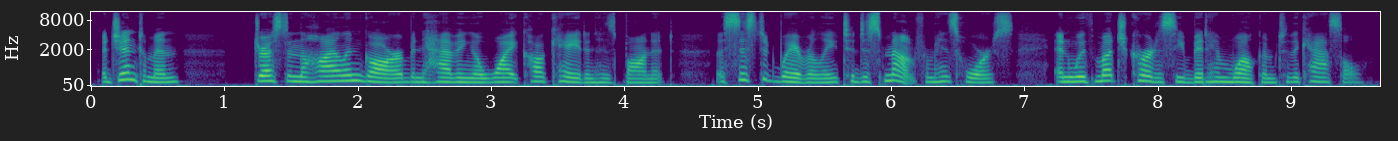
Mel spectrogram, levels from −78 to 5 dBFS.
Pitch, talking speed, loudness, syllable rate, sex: 205 Hz, 200 wpm, -18 LUFS, 6.3 syllables/s, female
